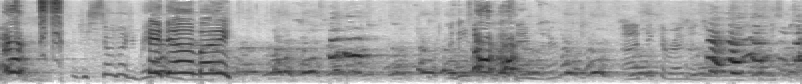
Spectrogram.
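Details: Eight-week-old Redbone Coonhound puppies yip and whimper in short, high, tremulous bursts, some rising into brief bawling cries, while a person talks over and between the calls; a four-month-old Black and Tan female is also present.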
